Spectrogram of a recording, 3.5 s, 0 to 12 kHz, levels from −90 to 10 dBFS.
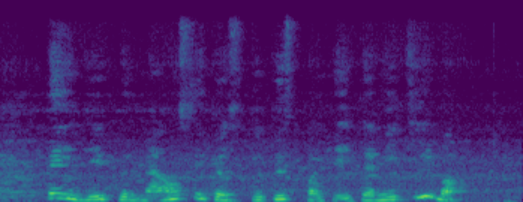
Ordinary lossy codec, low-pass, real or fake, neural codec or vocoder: MP3, 96 kbps; 10.8 kHz; fake; vocoder, 44.1 kHz, 128 mel bands every 256 samples, BigVGAN v2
